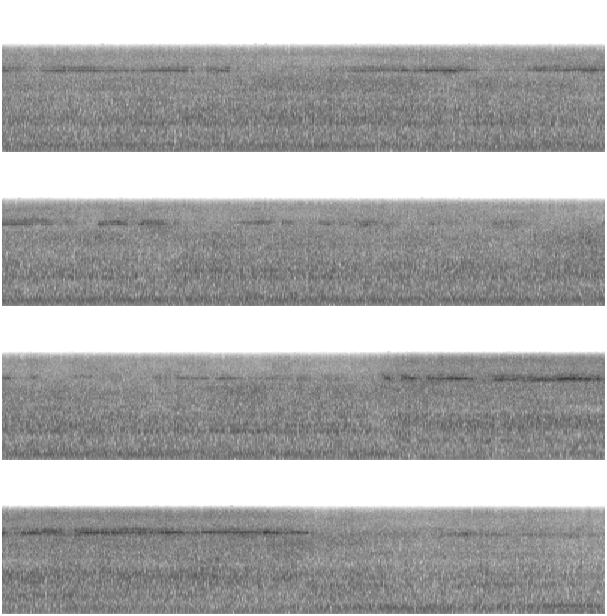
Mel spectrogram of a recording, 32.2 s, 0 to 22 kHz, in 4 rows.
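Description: Cessna 172RG's engine and propeller running steadily in flight, heard from inside the cabin with wind rush.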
